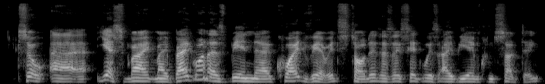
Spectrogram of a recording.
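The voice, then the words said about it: Noticeable foreign accent. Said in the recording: “can you understand my accent? ... I had an accent reduction coach”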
